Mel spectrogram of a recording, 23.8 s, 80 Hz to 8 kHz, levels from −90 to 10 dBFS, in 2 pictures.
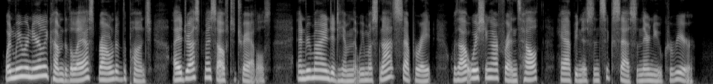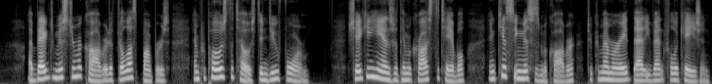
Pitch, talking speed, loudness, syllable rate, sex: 195 Hz, 170 wpm, -19 LUFS, 5.3 syllables/s, female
